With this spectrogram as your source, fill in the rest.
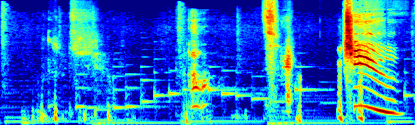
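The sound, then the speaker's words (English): A single loud sneeze bursts out near the end, sharp and then trailing off, after a stretch of muffled voices and background murmur. “I just sneezed.”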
